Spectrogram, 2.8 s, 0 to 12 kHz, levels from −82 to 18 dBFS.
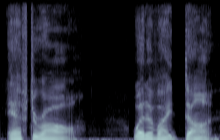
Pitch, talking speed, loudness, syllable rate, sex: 180 Hz, 130 wpm, -15 LUFS, 3.5 syllables/s, female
